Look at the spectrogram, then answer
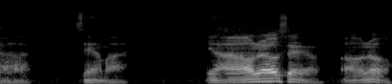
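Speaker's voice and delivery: skeptical, unconvinced, halting, hedging tone. Retelling how Bryce reacted to a recruiting rumor: imitating skeptical Bryce. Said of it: "Bryce was real skeptical".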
